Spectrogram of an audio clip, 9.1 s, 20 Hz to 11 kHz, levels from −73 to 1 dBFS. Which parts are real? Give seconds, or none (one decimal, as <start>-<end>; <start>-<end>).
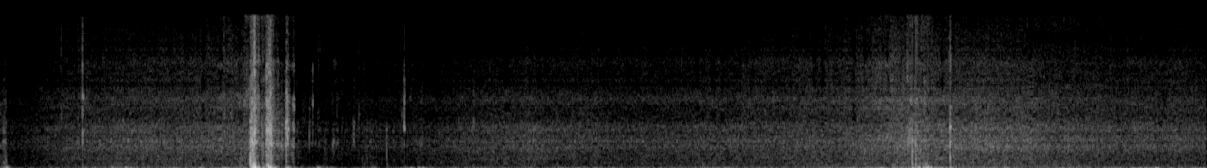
7.7-8.3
